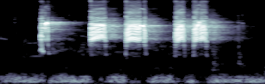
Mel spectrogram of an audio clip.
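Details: Black francolin of the Sindhi type in a two-bird contest, delivering a scratchy phrase: a clipped first note, a gap, two broad grating bursts, then a tight closing pair, with faint low rumbling underneath.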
